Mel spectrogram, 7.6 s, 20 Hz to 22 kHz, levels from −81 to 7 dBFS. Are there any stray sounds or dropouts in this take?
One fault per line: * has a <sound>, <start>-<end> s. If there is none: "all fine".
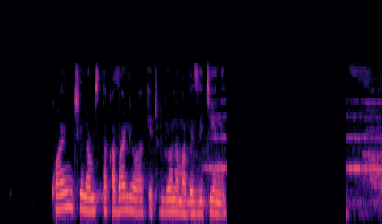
all fine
